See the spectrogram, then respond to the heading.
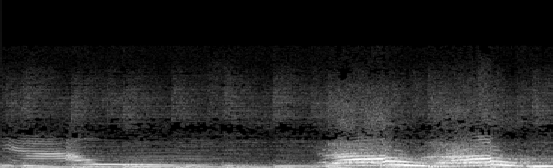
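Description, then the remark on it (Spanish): A cat meows loudly several times in a row, drawn-out wavering cries that rise and fall, with steady musical tones humming underneath. “¿Dónde está mi gato?”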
